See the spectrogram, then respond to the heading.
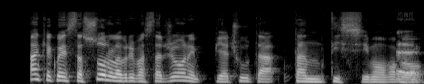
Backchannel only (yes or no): yes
